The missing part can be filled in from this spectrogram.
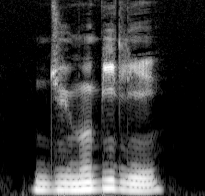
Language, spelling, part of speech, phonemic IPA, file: French, mobilier, noun / adjective, /mɔ.bi.lje/, Fr-mobilier.ogg
- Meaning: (noun) furniture; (adjective) movable; transferable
